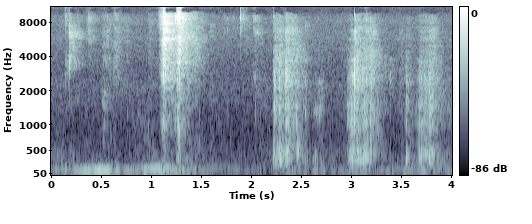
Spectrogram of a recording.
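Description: Faint crunching of a wavy Pringles crisp being chewed with the mouth closed. One crunch comes about a second in, then several more about every half second.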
